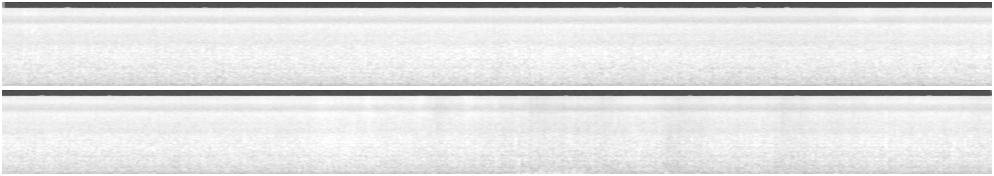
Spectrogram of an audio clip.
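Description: Heavy rain pouring steadily, an even hiss. A low rumble joins it for a few seconds about three-quarters of the way through.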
